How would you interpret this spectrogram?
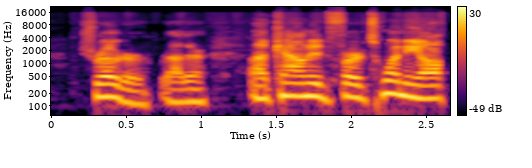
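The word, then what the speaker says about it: Schröder: and Dennis Schrader Schroeder rather counted for 20 off the bench. Game three is Thursday night.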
